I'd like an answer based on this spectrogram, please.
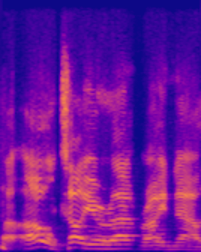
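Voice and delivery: very loud, booming, belted at full volume. Doing a Joe Judge impression after saying a hoarse voice sounds like him. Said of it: "It sounds like Joe Judge".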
